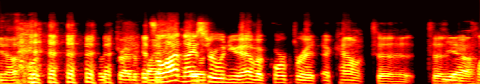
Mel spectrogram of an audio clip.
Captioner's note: laughs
